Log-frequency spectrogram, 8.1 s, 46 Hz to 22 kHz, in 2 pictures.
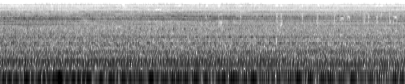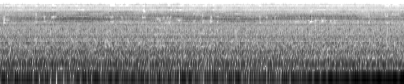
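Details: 1965 V8 after turn-signal switch and wiring repair, running on choke after cold start: steady, even idle with a smooth low rumble, no knocks or misses; later reaches just over 190 degrees, charging 14 volts.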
